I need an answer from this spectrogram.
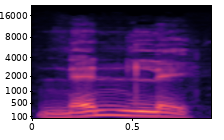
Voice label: "nainnele", patois jura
